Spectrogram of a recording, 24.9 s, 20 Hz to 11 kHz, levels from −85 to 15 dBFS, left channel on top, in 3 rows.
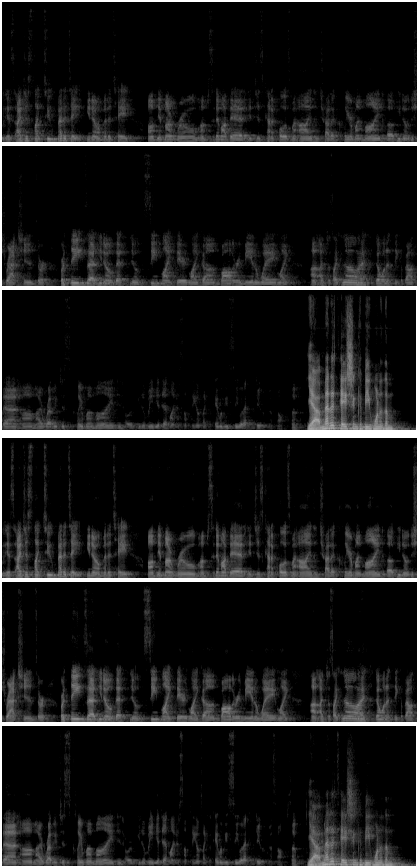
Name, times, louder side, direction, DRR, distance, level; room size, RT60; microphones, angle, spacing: voice 1, 0.0-2.5 2.9-9.2 9.5-14.0 14.5-21.8 22.1-22.5 23.0-23.1, right 4 dB, 45° right, 10 dB, 0.9 m, -44 dB
voice 2, 22.7-24.4, left 4 dB, 85° left, 15 dB, 0.6 m, -26 dB
15.0 x 10.5 x 6.7 m, 0.80 s
head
